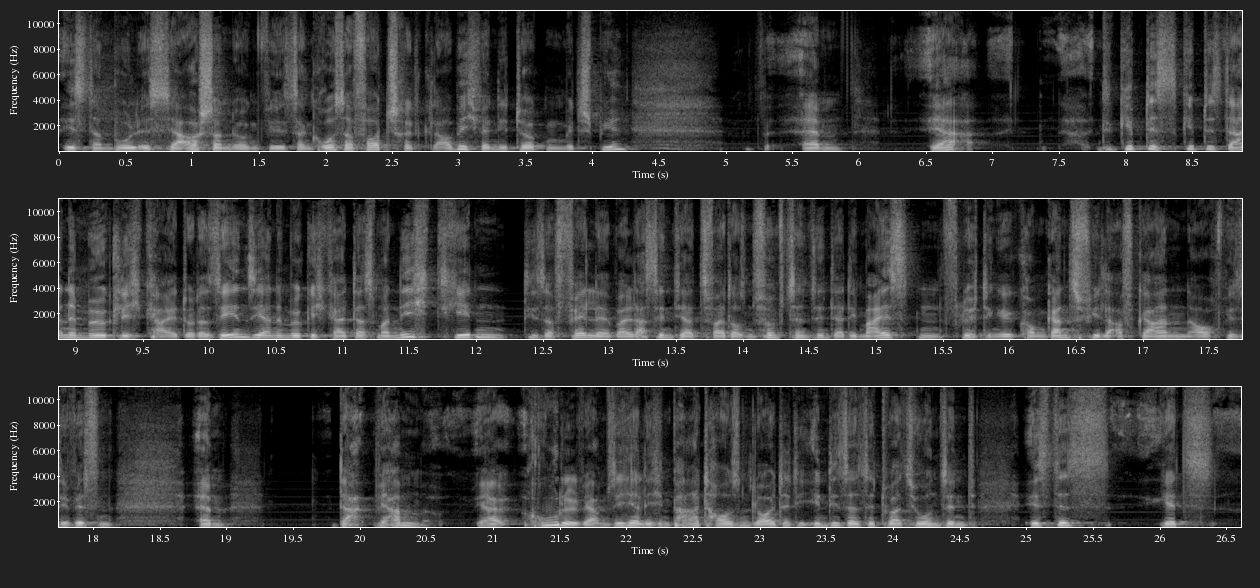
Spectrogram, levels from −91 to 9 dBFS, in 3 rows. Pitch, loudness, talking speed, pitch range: 145 Hz, -25 LUFS, 170 wpm, 135-165 Hz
